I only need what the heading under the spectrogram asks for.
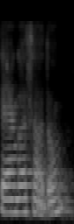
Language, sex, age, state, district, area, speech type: Tamil, female, 60+, Tamil Nadu, Krishnagiri, rural, spontaneous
